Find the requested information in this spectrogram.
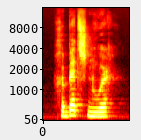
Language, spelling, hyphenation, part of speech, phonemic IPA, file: Dutch, gebedssnoer, ge‧beds‧snoer, noun, /ɣəˈbɛt.snur/, Nl-gebedssnoer.ogg
- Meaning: prayer beads (arranged in a necklace)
